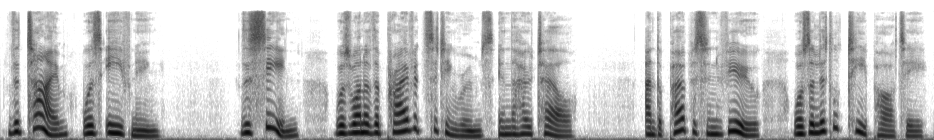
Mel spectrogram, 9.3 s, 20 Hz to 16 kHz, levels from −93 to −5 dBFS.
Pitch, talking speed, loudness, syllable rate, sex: 195 Hz, 165 wpm, -18 LUFS, 5.4 syllables/s, female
